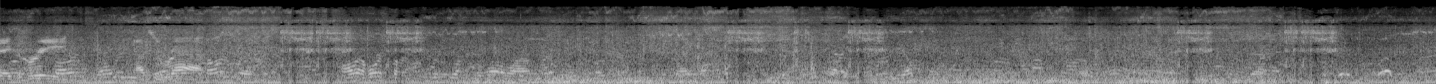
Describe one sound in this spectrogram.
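Small electric model cars whine past at high speed, again and again.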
